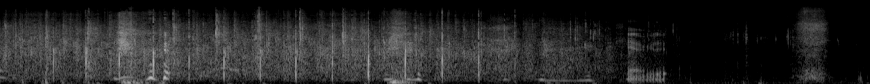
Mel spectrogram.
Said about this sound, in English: so I think we should give him a clap, too.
